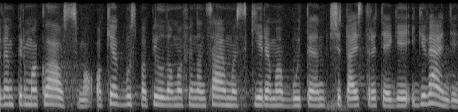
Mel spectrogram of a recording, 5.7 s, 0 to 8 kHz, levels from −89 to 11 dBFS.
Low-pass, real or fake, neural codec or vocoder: 7.2 kHz; real; none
